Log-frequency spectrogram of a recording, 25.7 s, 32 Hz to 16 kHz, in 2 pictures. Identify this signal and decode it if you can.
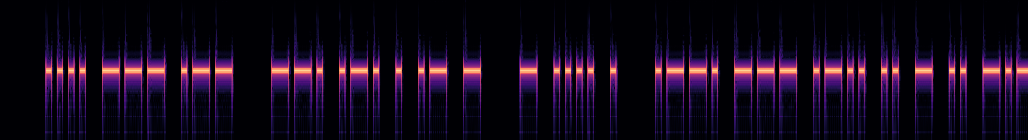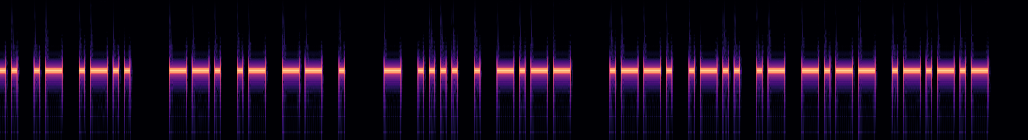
Morse code, heard as a keyed tone, about 17 wpm, 700 Hz. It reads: HOW GREAT THE POLITICAL GAME THEY PLAY.
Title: Sentences from Top 1000 Words - Review Part 5 - 17wpm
